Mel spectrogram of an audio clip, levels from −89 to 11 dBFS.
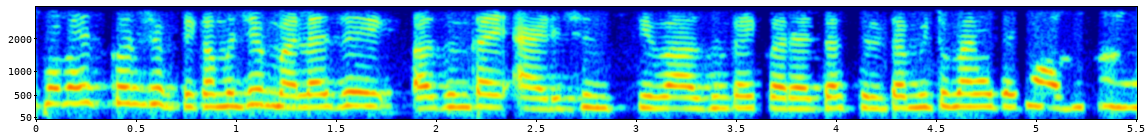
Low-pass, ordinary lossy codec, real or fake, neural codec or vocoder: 3.6 kHz; AAC, 32 kbps; real; none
